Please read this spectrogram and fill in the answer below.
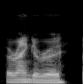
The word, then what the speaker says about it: Barangaroo: How do you say, is it Bangaroo? Bangaroo? What's the? – Barangaroo. – Barangaroo.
